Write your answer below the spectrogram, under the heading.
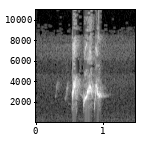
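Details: Decoy female red-whiskered bulbul gives one quick, lively phrase: a sharp chirp, then two slurred, whistled notes in close succession, against a quiet background.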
